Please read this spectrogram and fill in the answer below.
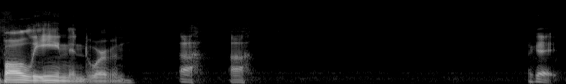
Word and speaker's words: Balin: so forgive me uh every time I hear ball in I think of a dude for some reason I know that's wrong but all right I'm closing it up it's pronounced balling in Dwarven ah ah okay it's trickery all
